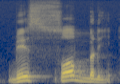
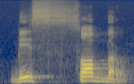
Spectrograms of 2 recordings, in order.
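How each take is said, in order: First: The word ends with a short i vowel. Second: The word ends on the r consonant. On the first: The reading continues without stopping. "Sebenarnya bis sabri ya" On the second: The reader stops at this word. "Kalau waqaf di sini, kalau berhenti"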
